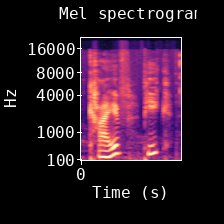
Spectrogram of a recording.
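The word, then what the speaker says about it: Kyhv Peak: It's now called Chive Peak. Chive. Rhymes with chive.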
